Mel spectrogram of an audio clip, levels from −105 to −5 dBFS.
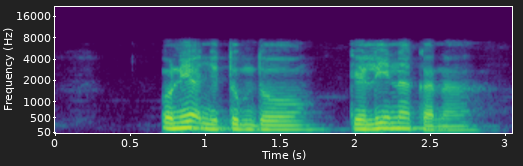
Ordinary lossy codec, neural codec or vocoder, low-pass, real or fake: Opus, 32 kbps; none; 7.2 kHz; real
